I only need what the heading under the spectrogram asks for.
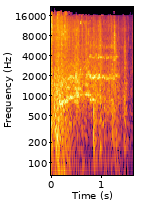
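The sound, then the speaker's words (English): A loud car crash sound effect: a dense burst of crunching impact noise with glass shattering through it, sustained briefly before trailing off, no voices. “But when a car crashes during an action scene, who's actually in the driver's seat?”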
